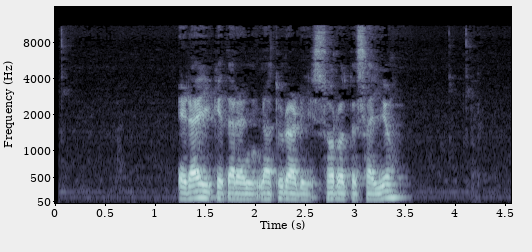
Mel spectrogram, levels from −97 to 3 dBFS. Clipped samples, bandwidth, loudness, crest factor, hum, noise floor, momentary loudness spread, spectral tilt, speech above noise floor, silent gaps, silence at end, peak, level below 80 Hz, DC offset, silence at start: under 0.1%; 11.5 kHz; -19 LUFS; 20 dB; none; -61 dBFS; 7 LU; -6 dB/octave; 43 dB; none; 1.05 s; 0 dBFS; -56 dBFS; under 0.1%; 1.25 s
